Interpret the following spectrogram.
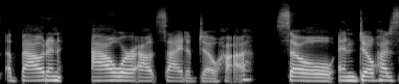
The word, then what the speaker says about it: Doha: And how do you pronounce it? Doha, Qatar.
